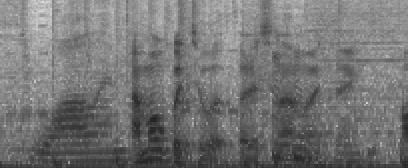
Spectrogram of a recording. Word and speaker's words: Wallen: Not a Waylon? big country fan. Waylon. What? Wallen.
